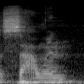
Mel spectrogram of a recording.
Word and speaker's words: Samhain: Like Yule and Halloween, which is known as Samhain, that is spelled Samhain. But when you put M and H together based on the original language that would have spoken it, that creates a W, so it's a Samhain.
